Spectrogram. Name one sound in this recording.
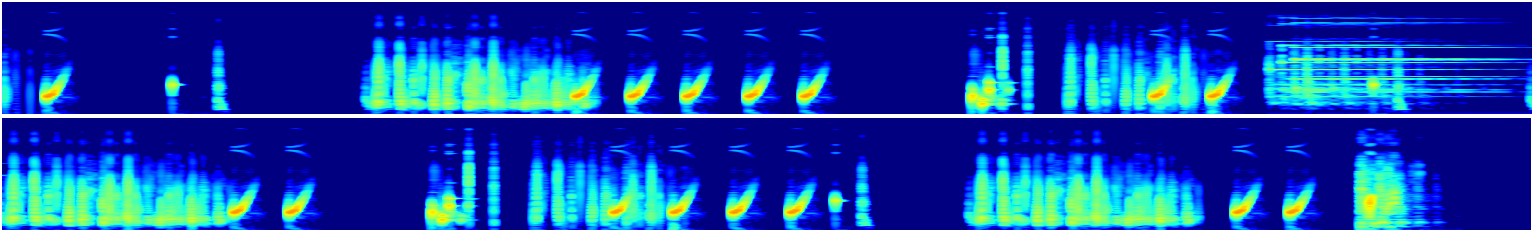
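Game pieces hop across a board with quick, rising popping blips.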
